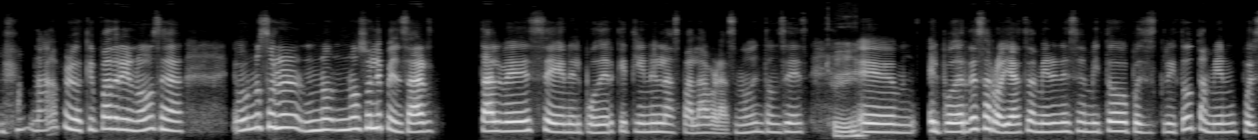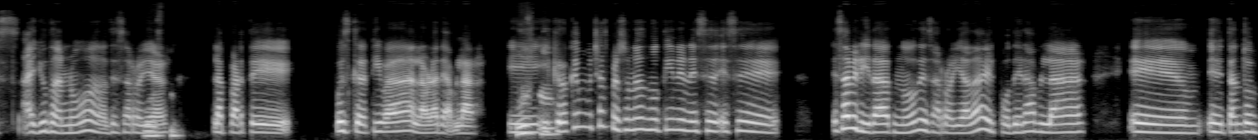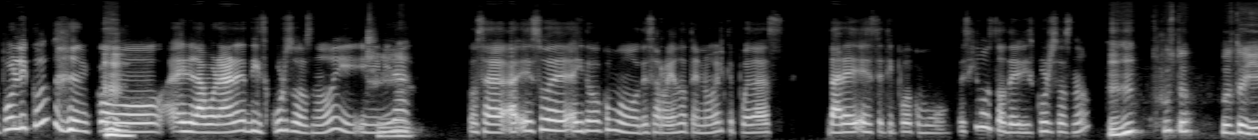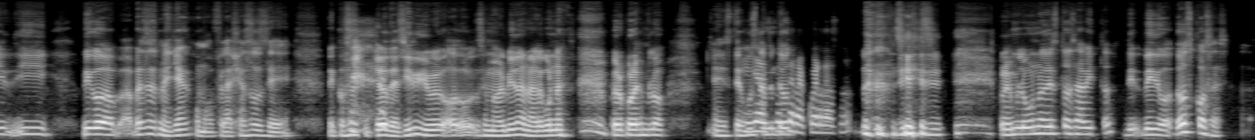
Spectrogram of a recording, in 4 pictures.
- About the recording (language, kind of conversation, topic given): Spanish, podcast, ¿Qué hábitos te ayudan a mantener la creatividad día a día?
- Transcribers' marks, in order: chuckle; chuckle; chuckle; chuckle; chuckle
